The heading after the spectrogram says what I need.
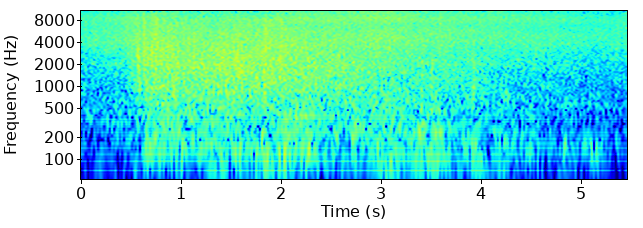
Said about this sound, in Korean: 엄청난 폭풍이에요. 몸을 숙이세요.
